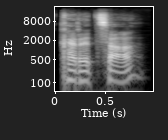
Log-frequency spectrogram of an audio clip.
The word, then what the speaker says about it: karezza: KAREZZA, pronounced KAREZZA, is a gentle, intimacy-focused sexual practice where partners engage in slow, affectionate lovemaking without the goal of reaching orgasm or ejaculation.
